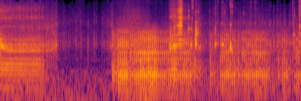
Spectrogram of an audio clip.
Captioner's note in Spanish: interferencia en la radio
